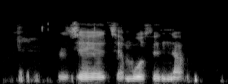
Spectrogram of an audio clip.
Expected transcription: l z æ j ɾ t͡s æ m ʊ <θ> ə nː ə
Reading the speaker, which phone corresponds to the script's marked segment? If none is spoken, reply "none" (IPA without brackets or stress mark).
θ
